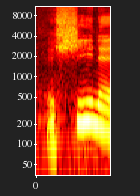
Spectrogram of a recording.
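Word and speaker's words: שין: 히브리어에는 영어로 SH에 해당하는 그러한 복합 자음이라고나 할까요? 그런 쉬 발음이 나는 그런 알파벳이 따로 있습니다. 그래서 영어에도 없고 한국말에도 따로 없는데 복합해서 나오는데 히브리어에는 쉬라는 그 단어가 있습니다. 그게 이제 쉰이라고 하는데 쉰타우 이제 다음 주에 타우가 마지막이 되는데요.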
